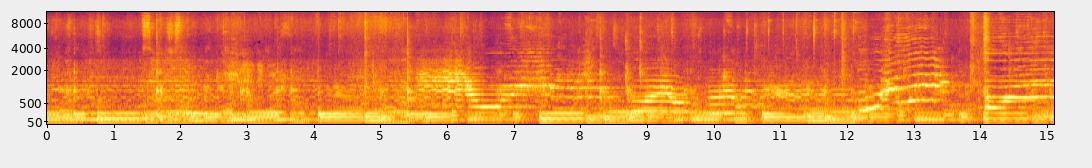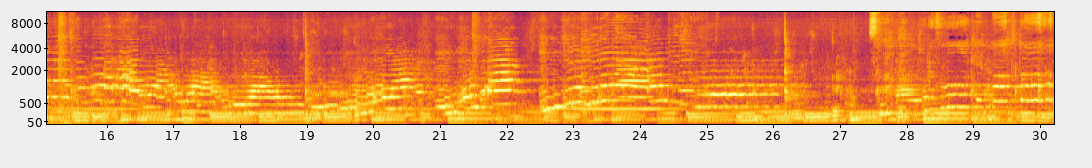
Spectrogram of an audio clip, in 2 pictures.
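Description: Instrumental introduction for violin and bass guitar: a bass guitar line starts at once, and from about six seconds in a bowed violin plays the melody above it with vibrato and sliding notes.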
